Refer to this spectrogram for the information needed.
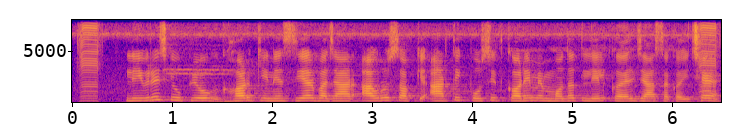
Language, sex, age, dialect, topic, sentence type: Magahi, male, 36-40, Western, banking, statement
